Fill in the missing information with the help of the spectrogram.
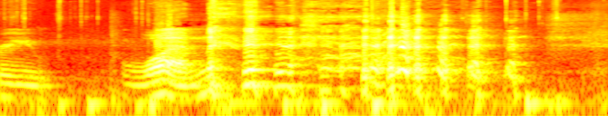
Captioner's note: laughter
